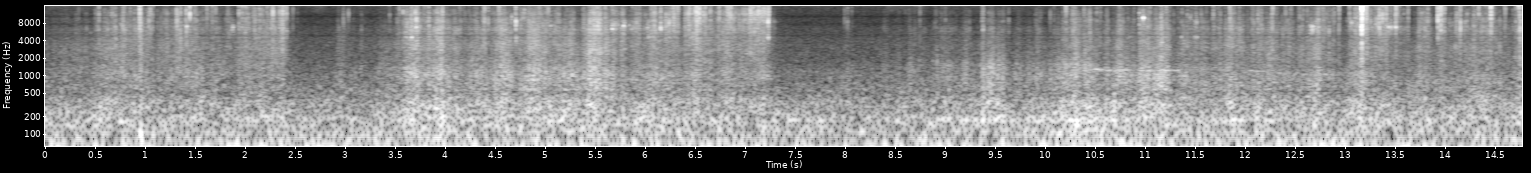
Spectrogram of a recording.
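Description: Fingertips press and scratch the surface of a grey leaf-print cotton pillow filled with cherry stones, then a hand grips and squeezes one corner, shifting the pits inside. Quiet, bright rustling and gritty rattling come in bursts through the first half. After a softer lull, the crunching returns with a sharp click near the end.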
